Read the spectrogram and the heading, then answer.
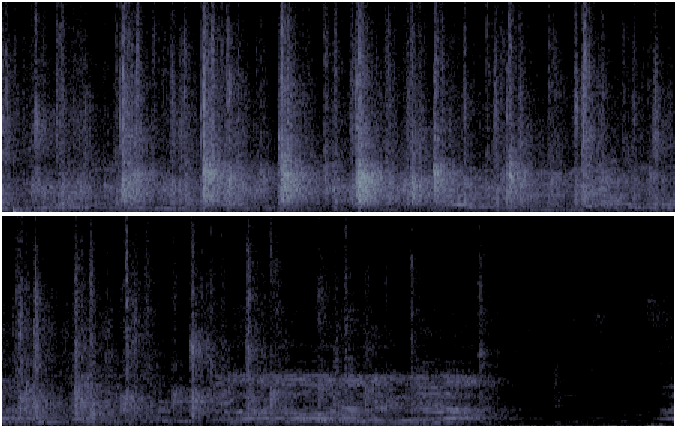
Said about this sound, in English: Yeah, why don't we clap our hands to the Lord tonight? Thank you, Jesus.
